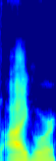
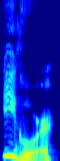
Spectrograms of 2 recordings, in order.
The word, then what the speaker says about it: Igor: name Frankenstein Igor insists that his name is pronounced igore I always forget if it is Igor or igore because of this movie rather than the traditional eigor would you want a hunchback assistant to help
